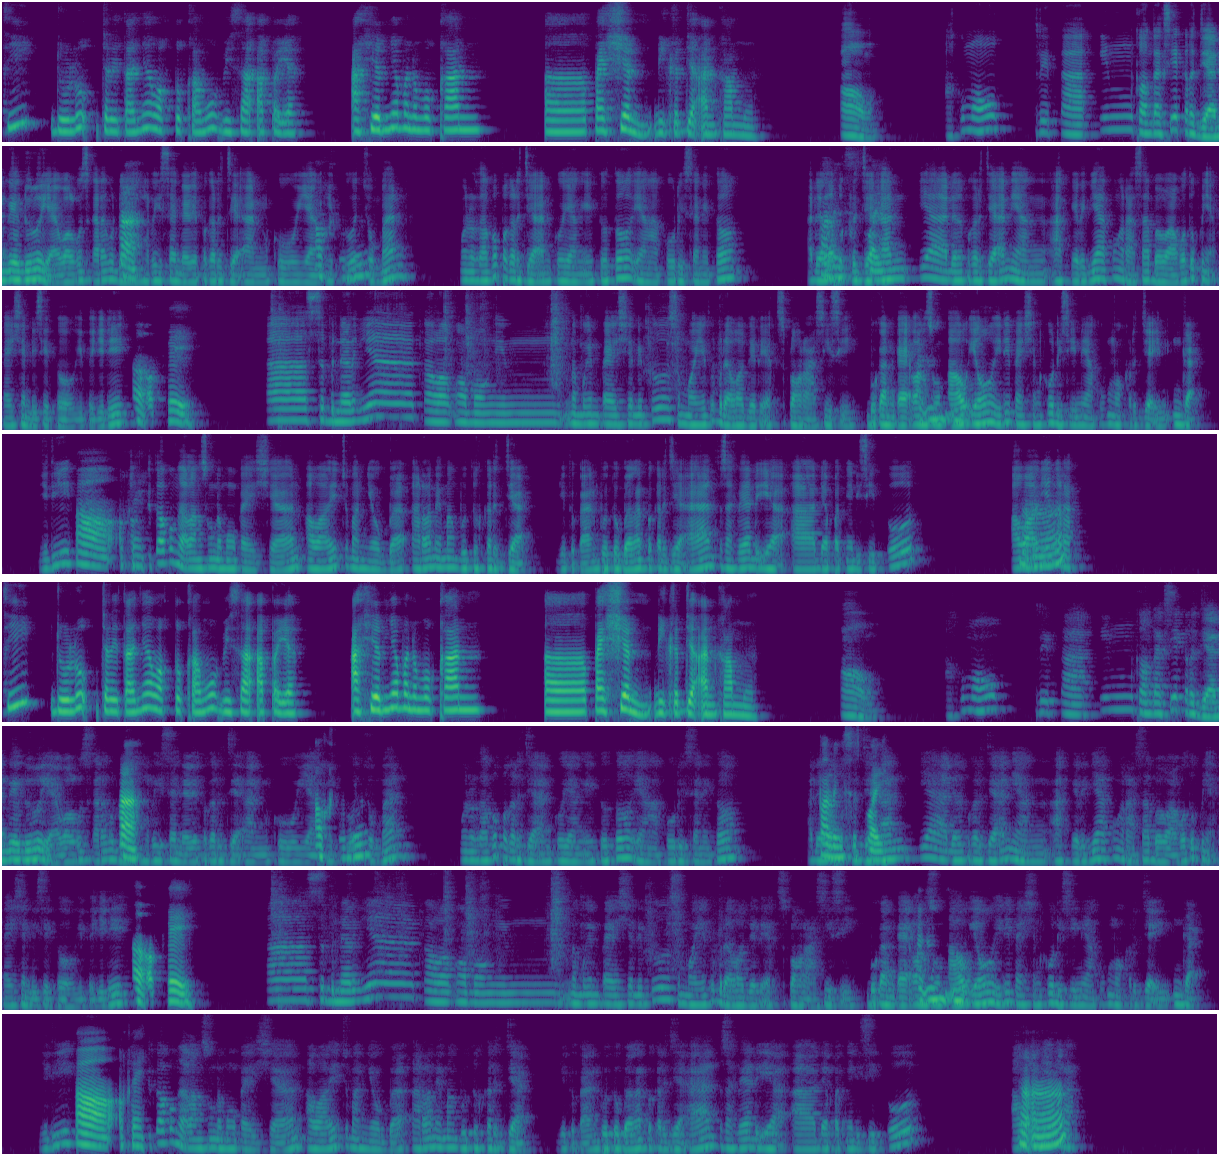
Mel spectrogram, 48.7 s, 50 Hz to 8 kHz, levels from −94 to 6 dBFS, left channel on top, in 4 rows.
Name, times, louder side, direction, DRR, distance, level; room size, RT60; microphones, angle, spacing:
voice 1, 0.0-2.9 3.5-4.8 5.4-7.5 13.3-13.5 15.3-15.9 20.3-21.0 25.6-26.2 33.5-34.0 37.2-37.9 46.7-47.1, right 7 dB, 50° right, 0.3 m, -30 dB
voice 2, 8.4-8.7 9.4-10.0 10.3-16.2 16.7-19.5 20.2-25.6 27.0-36.3 36.9-37.2 38.0-41.7 42.1-45.6 46.6-47.2, left 3 dB, 45° left, 0.8 m, -41 dB
sound 1, 27.0-29.5 29.7-31.7, left 2 dB, 15° left, 3.4 m, -59 dB
9.0 x 5.3 x 4.1 m
head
